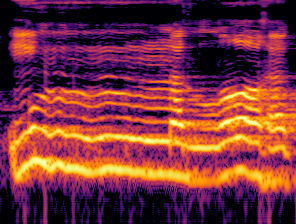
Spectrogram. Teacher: ان نون مشدد ہے، غنہ ہوگا. اللہ کو پر پڑھیں گے.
